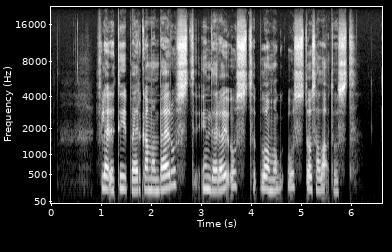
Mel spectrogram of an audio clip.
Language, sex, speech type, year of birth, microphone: Norwegian, female, read, 1986, Shure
